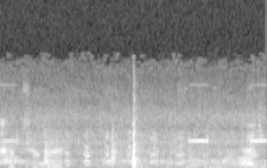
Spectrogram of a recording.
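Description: A metal bat cracks against a ball.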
